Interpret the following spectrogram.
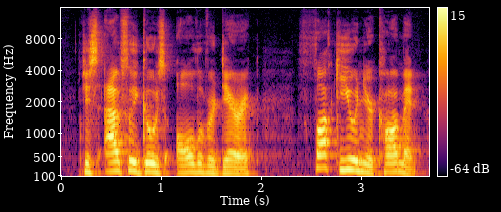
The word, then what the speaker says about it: Derich: My name is Derek. It's Derich. It's how to say my name altogether.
